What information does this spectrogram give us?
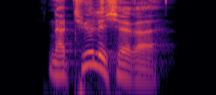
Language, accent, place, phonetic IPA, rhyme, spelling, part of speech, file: German, Germany, Berlin, [naˈtyːɐ̯lɪçəʁə], -yːɐ̯lɪçəʁə, natürlichere, adjective, De-natürlichere.ogg
- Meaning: inflection of natürlich: 1. strong/mixed nominative/accusative feminine singular comparative degree 2. strong nominative/accusative plural comparative degree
